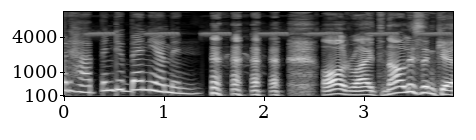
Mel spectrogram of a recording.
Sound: laughing

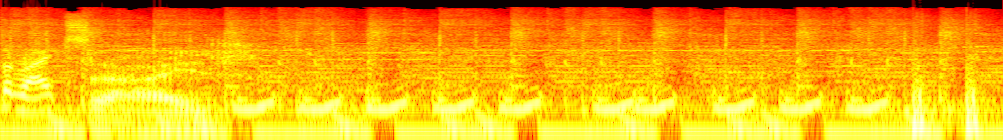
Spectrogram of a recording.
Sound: constant drinking

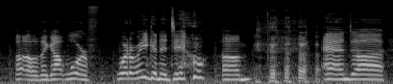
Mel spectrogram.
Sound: laughs

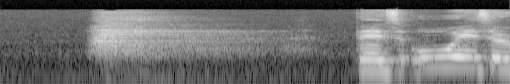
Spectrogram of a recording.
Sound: sighs

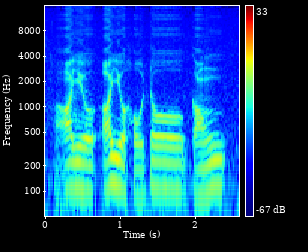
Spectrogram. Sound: mandarin

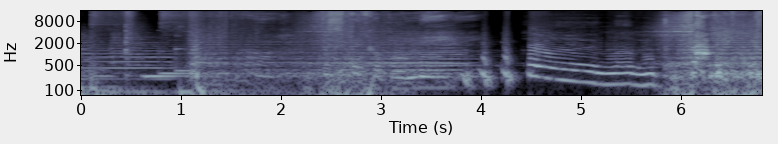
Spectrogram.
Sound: sighs; chuckling

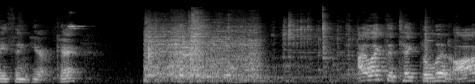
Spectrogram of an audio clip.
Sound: clanging

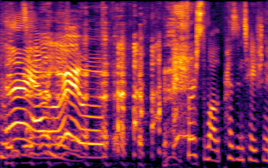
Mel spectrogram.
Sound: laughing

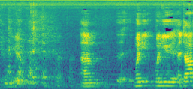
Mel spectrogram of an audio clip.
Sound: audience laughs

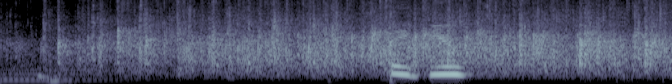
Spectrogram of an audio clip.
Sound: audience applauding

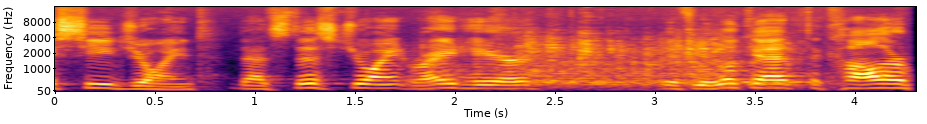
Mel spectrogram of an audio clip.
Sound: skeleton rattles

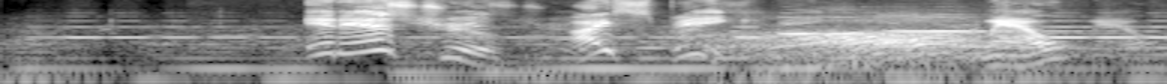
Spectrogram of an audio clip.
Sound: הקהל מתנשף

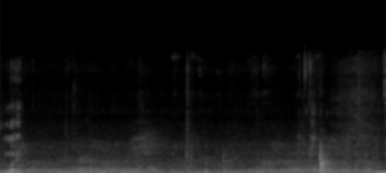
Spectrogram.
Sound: people chattering

